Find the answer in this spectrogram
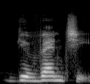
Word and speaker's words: Givenchy: I pronounce it how I see it, okay? And it is given Givenchy.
